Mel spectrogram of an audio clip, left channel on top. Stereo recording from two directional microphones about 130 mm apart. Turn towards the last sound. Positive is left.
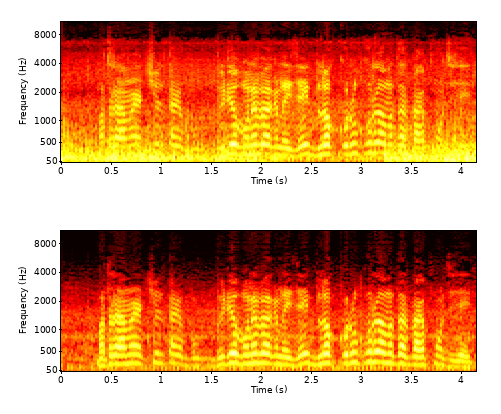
turn(degrees=-50)  # may be behind; listen again after turning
